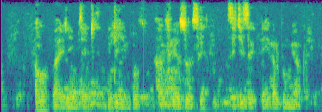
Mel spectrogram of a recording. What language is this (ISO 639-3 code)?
kin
